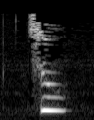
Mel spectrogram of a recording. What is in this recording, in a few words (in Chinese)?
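"租", Mandarin Chinese; hsk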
